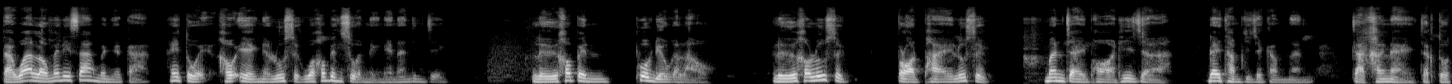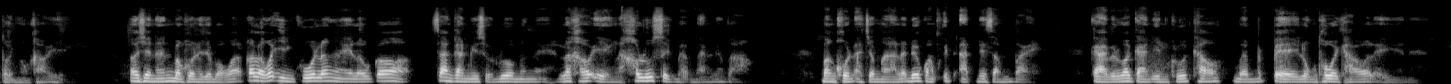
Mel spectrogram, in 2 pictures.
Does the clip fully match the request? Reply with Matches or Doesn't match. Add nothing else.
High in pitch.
Doesn't match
